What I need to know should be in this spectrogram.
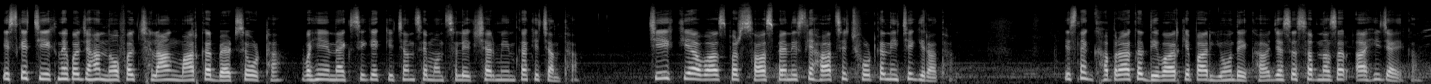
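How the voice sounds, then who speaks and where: A woman narrating an audio novel in steady storytelling tone. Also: fairly high pitch, moderate pace.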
